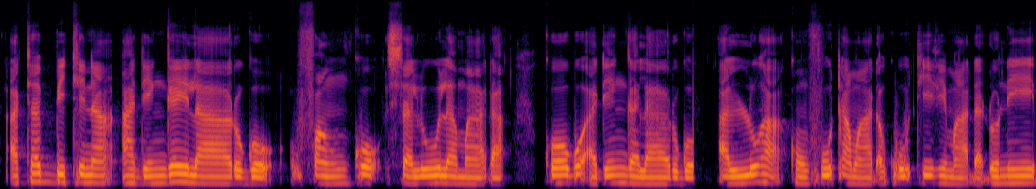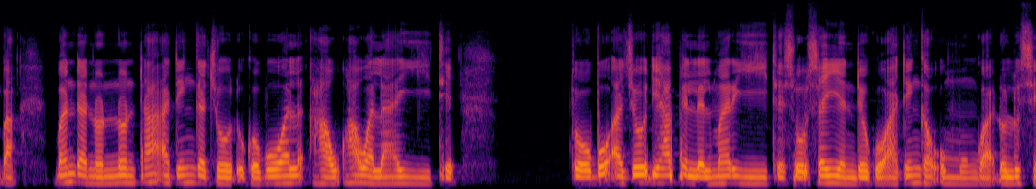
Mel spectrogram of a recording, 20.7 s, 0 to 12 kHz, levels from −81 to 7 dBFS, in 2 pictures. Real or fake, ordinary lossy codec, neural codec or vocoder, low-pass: real; none; none; none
